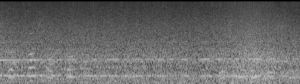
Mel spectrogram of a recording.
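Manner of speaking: urgent. Real, not acted. Instructing while hiding from monster.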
